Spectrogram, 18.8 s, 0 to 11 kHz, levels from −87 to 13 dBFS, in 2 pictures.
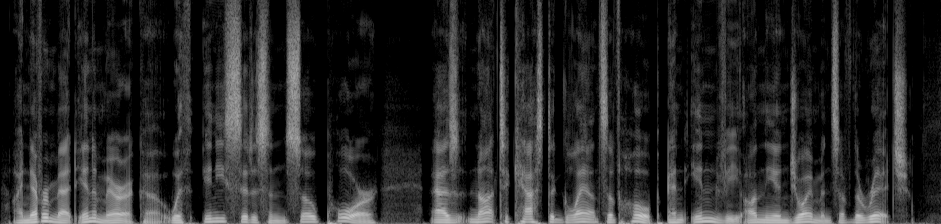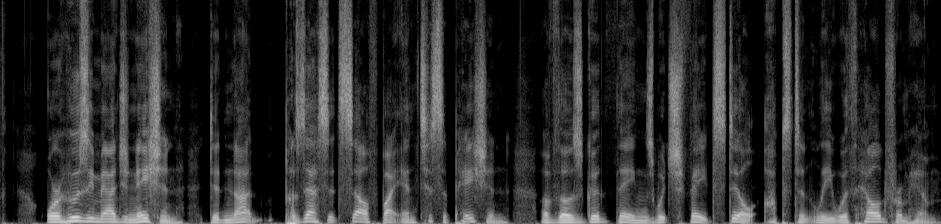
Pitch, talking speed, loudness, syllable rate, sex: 115 Hz, 145 wpm, -19 LUFS, 4.6 syllables/s, male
